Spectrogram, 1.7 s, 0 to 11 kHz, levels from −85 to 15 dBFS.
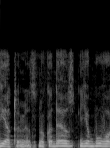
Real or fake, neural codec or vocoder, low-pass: fake; codec, 16 kHz, 8 kbps, FreqCodec, larger model; 7.2 kHz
